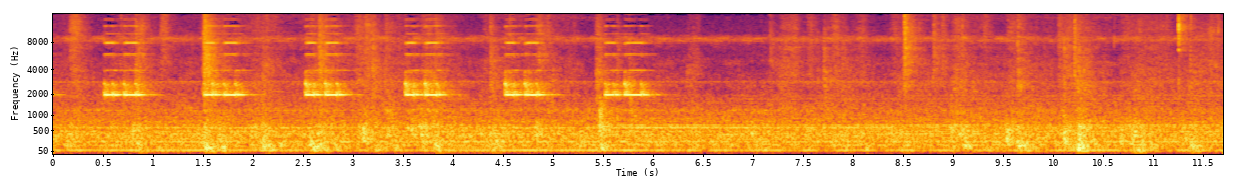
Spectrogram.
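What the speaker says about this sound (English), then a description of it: "just a second, I have to go stop the timer." A kitchen timer goes off in a home kitchen during meal prep, six evenly spaced bursts of high beeping, then stops, leaving faint background noise.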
